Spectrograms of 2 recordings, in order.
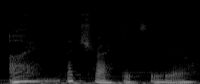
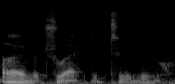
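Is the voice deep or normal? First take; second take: normal; deep. First: It is said in a normal, soft voice. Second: It is said in a deep, Batman-like voice.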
